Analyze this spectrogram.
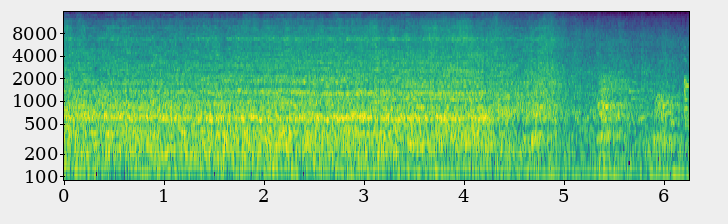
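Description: Fish fillets sizzling in oil on a hot flat-top griddle, a dense steady crackle that eases off a little near the end.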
